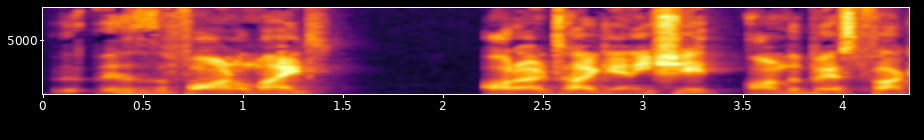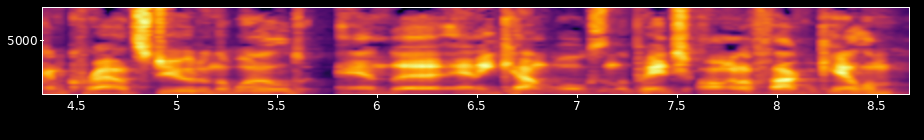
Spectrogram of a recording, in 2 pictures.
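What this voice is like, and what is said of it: Put-on Australian accent. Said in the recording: “I don't know why I'm doing that accent. ... Let's just let him be Australian.”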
